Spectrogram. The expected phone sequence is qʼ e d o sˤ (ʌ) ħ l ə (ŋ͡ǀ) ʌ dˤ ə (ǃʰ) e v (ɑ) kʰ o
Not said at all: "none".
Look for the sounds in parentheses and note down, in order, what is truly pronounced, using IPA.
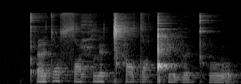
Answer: ʌ, ǀʰ, ǃʰ, ə

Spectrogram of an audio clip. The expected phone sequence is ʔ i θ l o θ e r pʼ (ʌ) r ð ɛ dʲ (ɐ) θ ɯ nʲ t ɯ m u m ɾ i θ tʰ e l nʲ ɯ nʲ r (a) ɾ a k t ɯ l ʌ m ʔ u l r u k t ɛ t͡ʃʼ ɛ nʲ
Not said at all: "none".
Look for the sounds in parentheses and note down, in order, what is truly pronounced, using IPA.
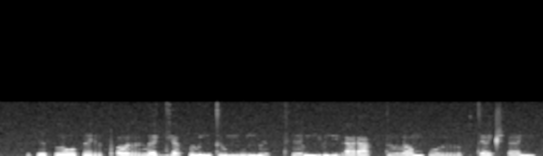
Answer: ʌ, a, a

